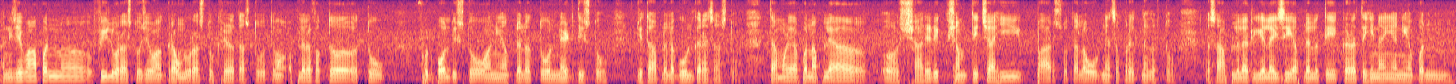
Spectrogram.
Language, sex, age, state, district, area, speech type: Marathi, male, 18-30, Maharashtra, Nanded, urban, spontaneous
